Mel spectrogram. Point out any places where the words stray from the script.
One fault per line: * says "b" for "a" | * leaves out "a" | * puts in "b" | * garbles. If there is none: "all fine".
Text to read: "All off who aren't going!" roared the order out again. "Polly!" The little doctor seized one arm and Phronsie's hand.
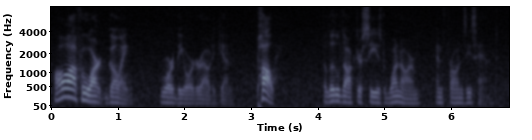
all fine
